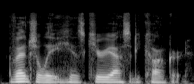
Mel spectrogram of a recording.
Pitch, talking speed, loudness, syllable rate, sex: 105 Hz, 125 wpm, -18 LUFS, 6.9 syllables/s, male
